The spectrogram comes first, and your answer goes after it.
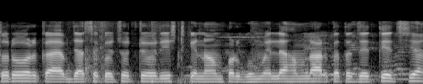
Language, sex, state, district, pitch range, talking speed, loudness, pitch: Maithili, male, Bihar, Madhepura, 130-140 Hz, 225 wpm, -16 LUFS, 135 Hz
